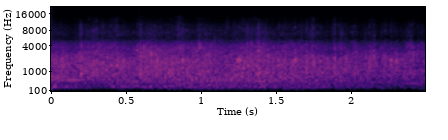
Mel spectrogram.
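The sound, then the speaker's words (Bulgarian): A church audience applauds together as an offering to God, a dense, steady wash of many hands clapping at an even loudness throughout, with no voices standing out above it. “О, хайде, нека да дадеме на Бога едно дарение за ръкопляскане.”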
